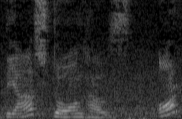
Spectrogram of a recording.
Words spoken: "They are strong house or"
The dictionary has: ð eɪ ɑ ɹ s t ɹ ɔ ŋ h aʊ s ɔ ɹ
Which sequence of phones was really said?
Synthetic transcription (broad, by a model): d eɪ ɑ ɹ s t ɔ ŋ h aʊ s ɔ ɹ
